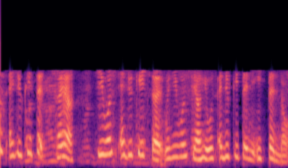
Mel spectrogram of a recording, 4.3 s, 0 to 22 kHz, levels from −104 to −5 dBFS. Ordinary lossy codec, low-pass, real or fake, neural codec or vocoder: AAC, 16 kbps; 7.2 kHz; real; none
